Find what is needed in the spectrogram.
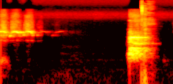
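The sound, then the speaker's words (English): A hungry dog whining: a thin, high-pitched whine in three short pulses, then after a silent pause a single louder, harsher yelp. “Sorry about the dog. That's all right. Sounds like he's hungry.”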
